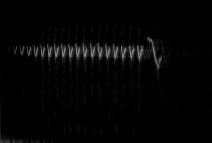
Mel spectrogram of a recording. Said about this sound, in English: Kalima warbler. It's got a trill that kind of slows down toward the end, and then it has a very distinctive abrupt end.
